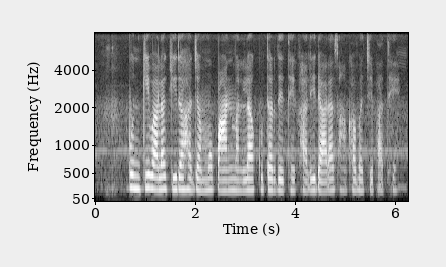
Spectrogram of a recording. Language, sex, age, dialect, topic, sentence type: Chhattisgarhi, female, 18-24, Western/Budati/Khatahi, agriculture, statement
